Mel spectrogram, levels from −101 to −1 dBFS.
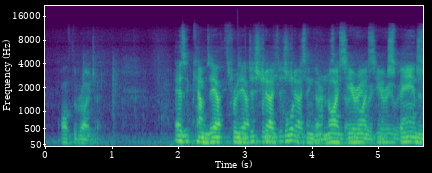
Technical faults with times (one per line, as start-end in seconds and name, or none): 2.89-5.67 doubled audio track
